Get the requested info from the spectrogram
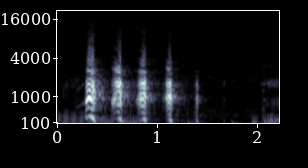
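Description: A man laughing: a run of about five short bursts of laughter, fading away within the first second and a half.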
